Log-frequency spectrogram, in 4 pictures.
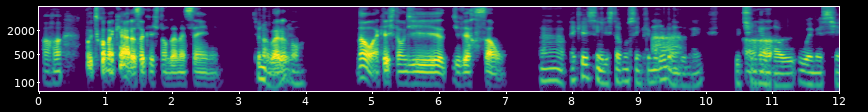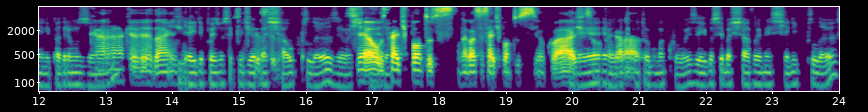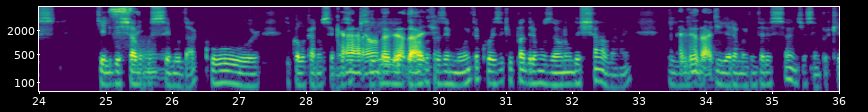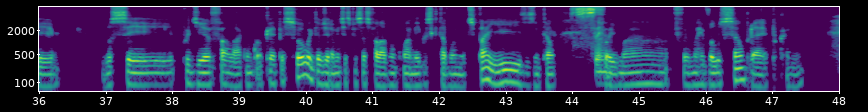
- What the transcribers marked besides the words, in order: put-on voice: "plus"; other background noise
- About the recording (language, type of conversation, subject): Portuguese, unstructured, Como você lida com a pressão de estar sempre conectado às redes sociais?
